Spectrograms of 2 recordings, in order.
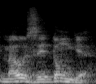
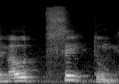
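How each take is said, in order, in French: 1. La syllabe du milieu commence par un son 'z' plus doux. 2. La syllabe du milieu commence par un son 'ts' net. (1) "c'est devenu Z parce que ça s'est usé" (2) "avec une palatale explosive après Tse"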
